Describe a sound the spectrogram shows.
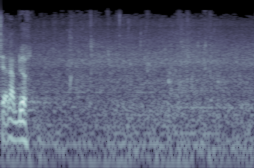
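Swimmers kick and splash softly in water.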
